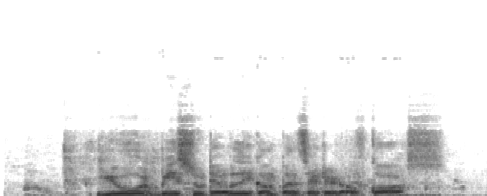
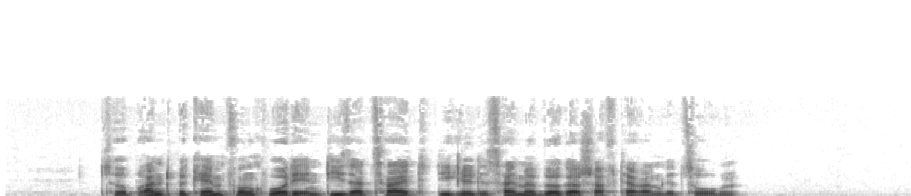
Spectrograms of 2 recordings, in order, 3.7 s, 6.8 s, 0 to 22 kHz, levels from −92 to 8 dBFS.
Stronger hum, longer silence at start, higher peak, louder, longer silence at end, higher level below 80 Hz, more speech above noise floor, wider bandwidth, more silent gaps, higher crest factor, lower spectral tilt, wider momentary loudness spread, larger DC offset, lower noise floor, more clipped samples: neither; second, 0.2 s vs 0.8 s; second, -6 dBFS vs -2 dBFS; about the same, -17 LUFS vs -18 LUFS; second, 0.35 s vs 1.35 s; about the same, -42 dBFS vs -42 dBFS; second, 24 dB vs 58 dB; second, 9.2 kHz vs 11 kHz; neither; second, 12 dB vs 18 dB; second, -5.5 dB/octave vs -8.5 dB/octave; about the same, 8 LU vs 9 LU; neither; second, -41 dBFS vs -76 dBFS; neither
